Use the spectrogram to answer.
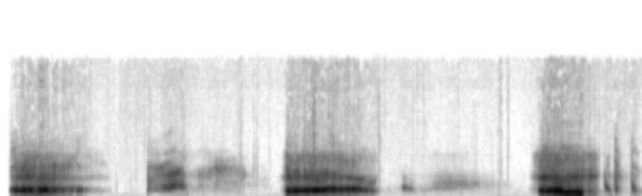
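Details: Snoring during sleep: three loud, rough, tonal snores about four seconds apart, with quieter breaths between them.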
